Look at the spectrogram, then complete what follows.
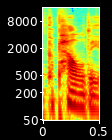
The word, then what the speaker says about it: Capaldi: Sorry, I mispronounced it as well. I realised when I was editing. Capaldi is how you say it.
